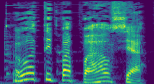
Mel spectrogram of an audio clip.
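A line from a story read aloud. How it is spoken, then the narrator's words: Smiling. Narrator (Russian): улыбнулась Лиза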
